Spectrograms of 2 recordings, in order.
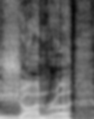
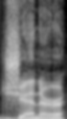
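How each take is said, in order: First: The word is said with a French-like pronunciation. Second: The word is said with an anglicized pronunciation. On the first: The speaker calls it right. "You would say genre" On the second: The speaker calls it wrong. "don't say genre, that's wrong"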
